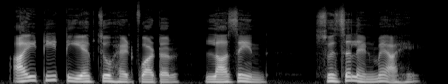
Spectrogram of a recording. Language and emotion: Sindhi, neutral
